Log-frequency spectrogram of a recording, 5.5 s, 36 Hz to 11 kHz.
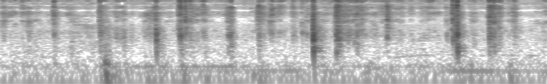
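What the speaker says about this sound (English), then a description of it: "I'm just going to shuffle these and I'll pull 3 from them." Tarot cards being shuffled by hand at close range, a quiet run of soft riffling and snapping bursts recurring roughly every half second over a low steady background hum, with no talking.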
